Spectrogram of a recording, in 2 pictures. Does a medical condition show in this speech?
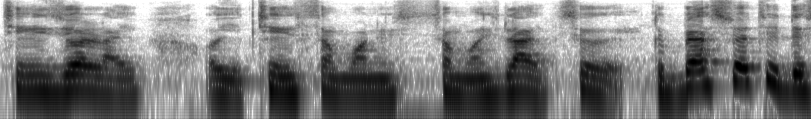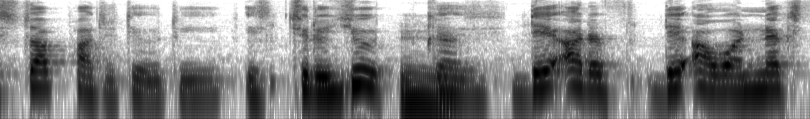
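Yes: hearing impairment; past speech impediment, ongoing hearing loss; hearing not too great; speech impediment overcome through much speech practice and focused listening.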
